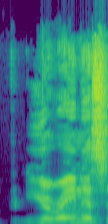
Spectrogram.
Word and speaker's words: Uranus: And Uranus is the correct pronunciation. I'm not just being obnoxious.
